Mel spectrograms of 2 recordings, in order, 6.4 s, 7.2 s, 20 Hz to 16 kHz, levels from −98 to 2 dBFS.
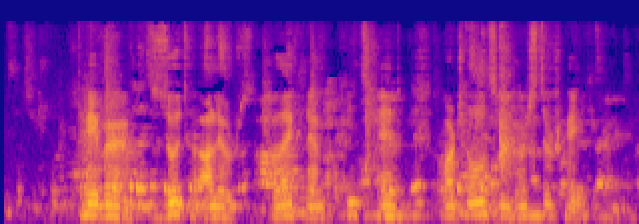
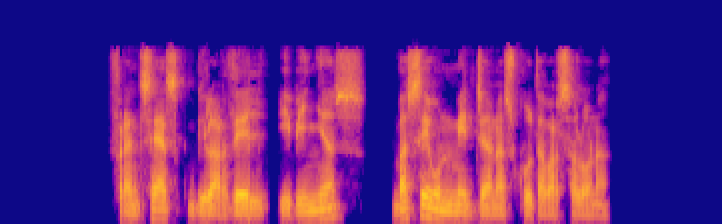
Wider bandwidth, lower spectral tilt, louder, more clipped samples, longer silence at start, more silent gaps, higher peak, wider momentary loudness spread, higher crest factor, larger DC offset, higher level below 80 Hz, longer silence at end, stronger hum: first, 11.5 kHz vs 8.4 kHz; first, -5.5 dB/octave vs -3.5 dB/octave; second, -22 LUFS vs -18 LUFS; neither; second, 0.05 s vs 1.1 s; second, none vs 2.70-2.77 s, 3.67-3.92 s; about the same, -2 dBFS vs 0 dBFS; about the same, 10 LU vs 10 LU; about the same, 22 dB vs 18 dB; neither; about the same, -54 dBFS vs -52 dBFS; second, 0.15 s vs 1.15 s; neither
